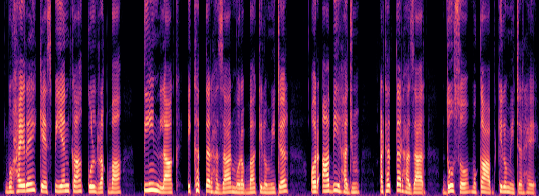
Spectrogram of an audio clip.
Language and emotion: Urdu, neutral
